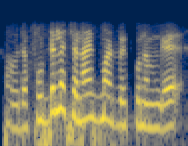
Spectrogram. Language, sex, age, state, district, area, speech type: Kannada, female, 18-30, Karnataka, Kodagu, rural, conversation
